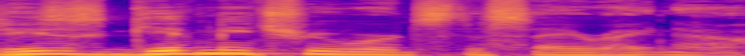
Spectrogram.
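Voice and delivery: ordinary talk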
